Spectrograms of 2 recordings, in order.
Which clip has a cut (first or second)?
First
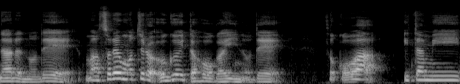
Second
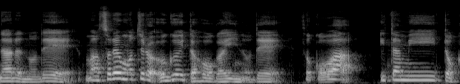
second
